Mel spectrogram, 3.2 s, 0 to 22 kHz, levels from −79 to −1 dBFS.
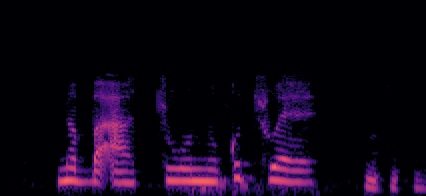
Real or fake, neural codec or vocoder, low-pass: real; none; 5.4 kHz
